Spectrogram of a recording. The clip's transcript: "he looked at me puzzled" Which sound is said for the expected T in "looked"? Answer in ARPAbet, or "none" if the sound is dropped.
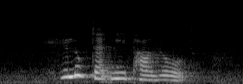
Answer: T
